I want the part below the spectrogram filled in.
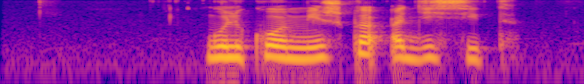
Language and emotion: Russian, neutral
